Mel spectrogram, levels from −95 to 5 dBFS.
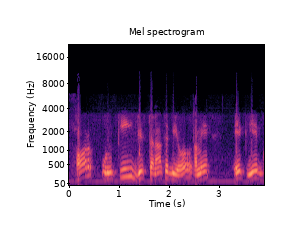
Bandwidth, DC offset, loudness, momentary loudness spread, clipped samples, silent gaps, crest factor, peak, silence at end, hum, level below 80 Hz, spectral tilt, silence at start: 6.2 kHz; under 0.1%; -25 LUFS; 4 LU; under 0.1%; none; 12 dB; -12 dBFS; 0 s; none; -68 dBFS; -8 dB/octave; 0.1 s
